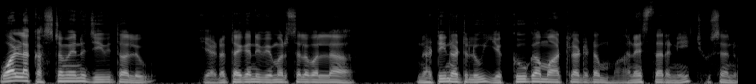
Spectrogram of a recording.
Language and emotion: Telugu, sad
